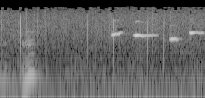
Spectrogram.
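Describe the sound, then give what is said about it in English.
A person whistles a short phrase alone: an opening upward swoop, then a few brief, clear high notes spaced out, moderately loud over faint background hiss. “Second, if you feel yourself slipping, shut out the immediate irritation by some soothing action, such as reciting a poem, humming a song, or even whistling.”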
